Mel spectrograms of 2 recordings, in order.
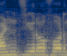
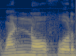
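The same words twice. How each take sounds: First: "വൺ സീറോ ഫോർ" with the middle digit as zee-ro; zero spoken in full. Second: "വൺ ഓ ഫോർ" with the middle digit as oh; zero pronounced as oh. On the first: Teacher asking how 104 is pronounced, zero spoken in full. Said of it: "എങ്ങനെയാണ് pronounce ചെയ്യുക". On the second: Teacher correcting how 104 is said, zero pronounced as oh. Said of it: "അല്ല, വൺ ഓ ഫോർ എന്നാണ് പറയുക". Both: Shown as a demonstration.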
